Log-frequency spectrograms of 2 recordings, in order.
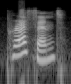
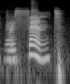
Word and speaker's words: present: If you say present, it means gift. But if you Yes, say present, is the verb. present. Yes, teacher. That is the Present. difference with the pronunciation because it can change.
